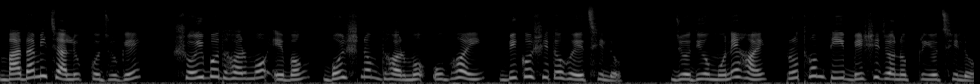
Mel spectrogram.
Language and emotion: Bengali, neutral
